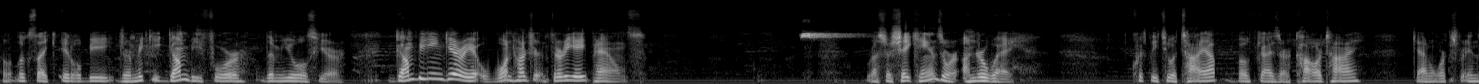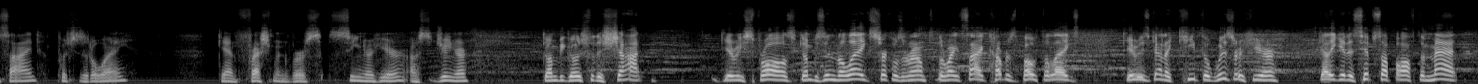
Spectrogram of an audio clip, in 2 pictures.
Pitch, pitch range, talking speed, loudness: 170 Hz, 145-205 Hz, 175 wpm, -23 LUFS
